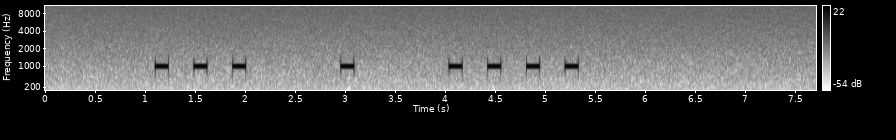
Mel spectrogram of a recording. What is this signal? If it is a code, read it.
Beep code, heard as beeps, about 1010 Hz. 3-1-4. In Phoenix BIOS tables: interrupt mask register failure.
